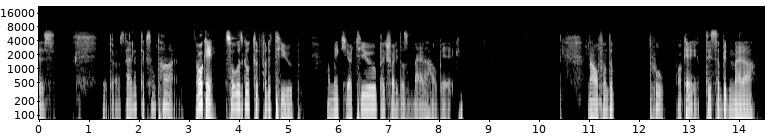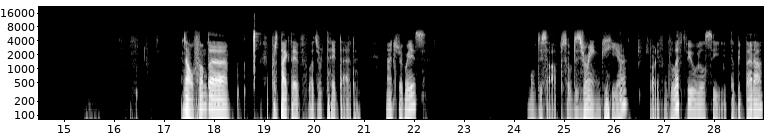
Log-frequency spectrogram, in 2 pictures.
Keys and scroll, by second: 10.2 p, 26.4 l, 27.1 z.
